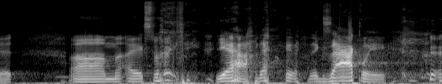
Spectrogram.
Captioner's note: laughs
